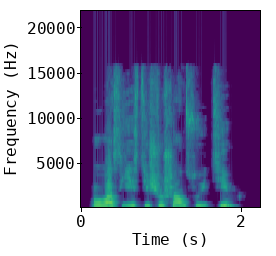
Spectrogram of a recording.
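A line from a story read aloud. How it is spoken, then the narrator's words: Menacing, rising anger, prince. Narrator (Russian): грозно проговорил принц, чувствуя, как разрастается в груди огонь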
